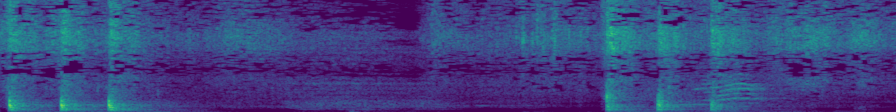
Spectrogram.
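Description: Knocking on a front door: three quick knocks, then about three seconds later three more.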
